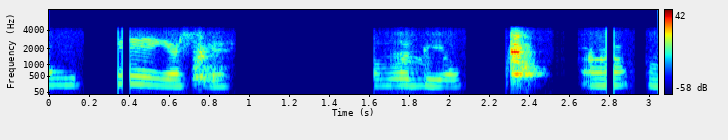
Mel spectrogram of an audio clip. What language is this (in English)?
Assamese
